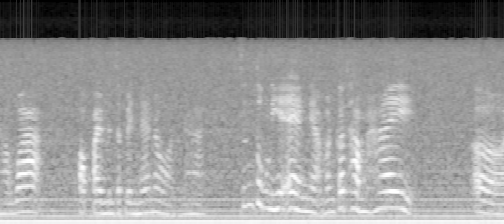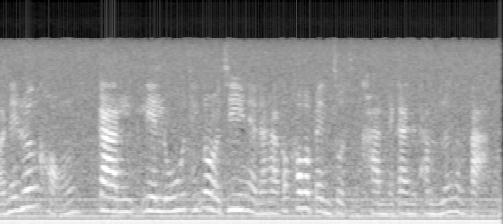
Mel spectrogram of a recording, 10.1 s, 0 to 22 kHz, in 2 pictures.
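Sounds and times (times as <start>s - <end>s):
low electrical hum: 0.0s - 10.0s
woman talking: 0.0s - 10.0s.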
